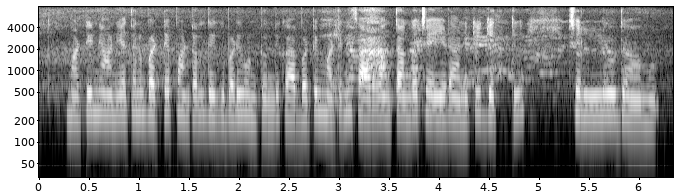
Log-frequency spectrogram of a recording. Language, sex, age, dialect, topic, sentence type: Telugu, female, 18-24, Utterandhra, agriculture, statement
